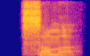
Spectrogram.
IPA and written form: ˈsʌmə (summer)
